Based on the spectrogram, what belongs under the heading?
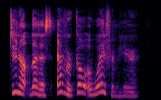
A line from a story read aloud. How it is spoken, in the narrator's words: she cried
